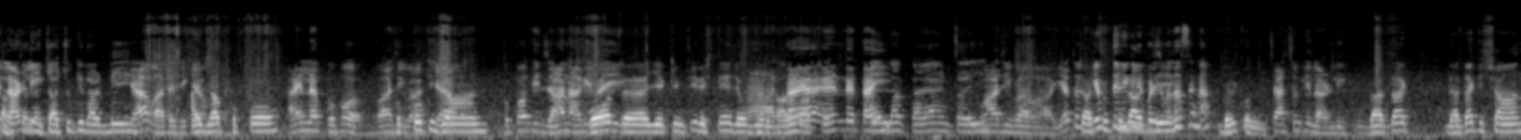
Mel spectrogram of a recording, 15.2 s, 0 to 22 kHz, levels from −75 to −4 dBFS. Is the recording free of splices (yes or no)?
yes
